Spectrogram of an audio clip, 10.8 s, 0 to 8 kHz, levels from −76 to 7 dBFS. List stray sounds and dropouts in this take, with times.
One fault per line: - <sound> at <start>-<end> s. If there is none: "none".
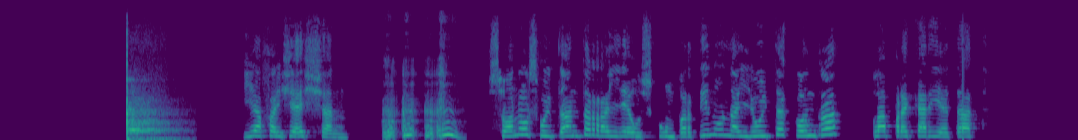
- thud at 1.3-2.0 s
- throat clearing at 3.8-4.7 s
